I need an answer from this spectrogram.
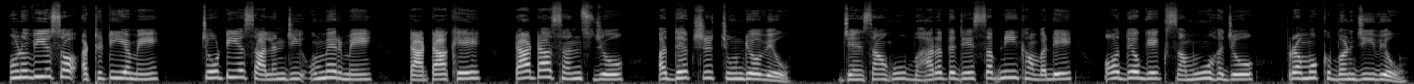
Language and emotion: Sindhi, neutral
